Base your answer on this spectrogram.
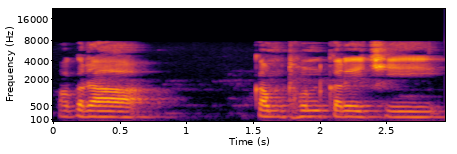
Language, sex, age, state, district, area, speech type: Maithili, male, 45-60, Bihar, Saharsa, rural, spontaneous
